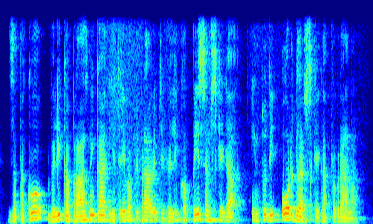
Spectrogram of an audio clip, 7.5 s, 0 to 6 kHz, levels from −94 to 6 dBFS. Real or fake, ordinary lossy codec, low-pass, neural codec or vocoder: real; none; 5.4 kHz; none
